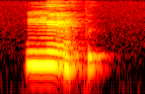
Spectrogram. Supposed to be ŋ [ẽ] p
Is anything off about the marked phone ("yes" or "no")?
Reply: no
